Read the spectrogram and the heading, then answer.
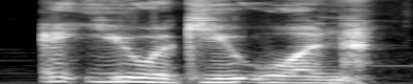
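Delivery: monster orc voice. Voicing an orc speaking to a character in the living room: orc voice. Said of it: "You hear the orc snort".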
